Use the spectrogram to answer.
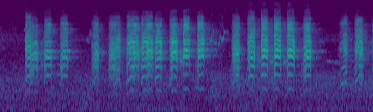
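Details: Maritaca parrots, flock-living birds of Brazil, scream loudly: after a brief quiet start, steady rows of harsh, grating squawks follow, several birds alternating with short breaks between series.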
